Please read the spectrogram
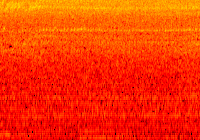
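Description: Steady, hissing whir of a quadcopter drone's spinning rotors, an animation sound effect, with a faint low hum joining about one and a half seconds in.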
